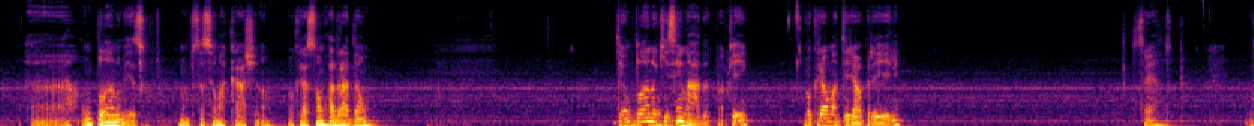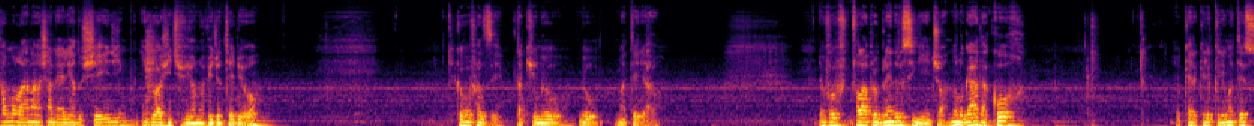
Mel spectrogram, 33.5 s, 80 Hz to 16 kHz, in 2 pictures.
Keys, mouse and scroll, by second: 1.9 shift+a, 5.3 scroll up 4, 6.1-7.0 shift+middle drag, 7.6 click, 7.6 shift+a, 10.9-13.8 drag, 21.7-22.6 scroll up 5, 22.8-23.9 shift+middle drag, 24.1-24.5 scroll up 2, 24.7 shift+middle click, 26.0 click, 27.1 scroll up 1, 28.0 shift+middle click, 29.8 click, 31.9 Escape, 32.9 shift+a.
